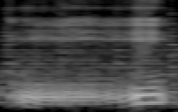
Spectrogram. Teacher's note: And so it really sounds like a second tone, a rising tone. However, 以 remains a third tone with a very low creaky quality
